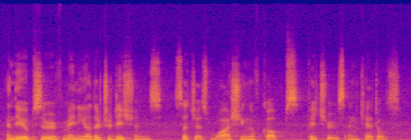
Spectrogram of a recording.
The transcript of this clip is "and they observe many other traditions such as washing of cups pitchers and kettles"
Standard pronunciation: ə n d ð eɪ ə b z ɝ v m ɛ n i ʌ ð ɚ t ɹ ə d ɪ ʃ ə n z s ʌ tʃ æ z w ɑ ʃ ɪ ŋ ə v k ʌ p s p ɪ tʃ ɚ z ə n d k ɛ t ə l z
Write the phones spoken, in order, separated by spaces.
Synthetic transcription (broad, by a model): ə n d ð eɪ ə b z ɝ v m ɛ n i ʌ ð ɚ t ɹ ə d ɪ ʃ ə n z s ʌ tʃ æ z w ɑ ʃ ɪ ŋ ə v k ʌ p s p ɪ tʃ ɚ z ə n d k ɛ t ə l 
